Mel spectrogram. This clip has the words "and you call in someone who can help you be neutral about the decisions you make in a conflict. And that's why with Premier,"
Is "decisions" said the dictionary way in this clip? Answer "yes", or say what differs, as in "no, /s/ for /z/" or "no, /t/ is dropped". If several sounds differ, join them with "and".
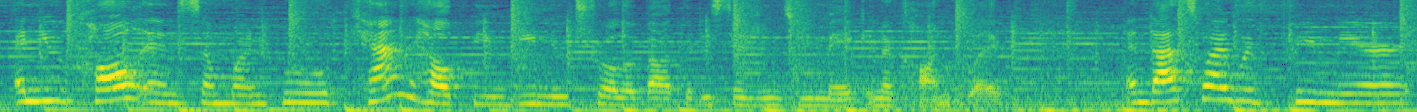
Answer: yes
